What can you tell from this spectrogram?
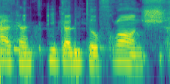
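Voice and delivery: slow, hammed-up French accent; comic French accent. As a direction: put on a bad French accent, drawn out. Mimicking Crabtree's bad French accent.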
